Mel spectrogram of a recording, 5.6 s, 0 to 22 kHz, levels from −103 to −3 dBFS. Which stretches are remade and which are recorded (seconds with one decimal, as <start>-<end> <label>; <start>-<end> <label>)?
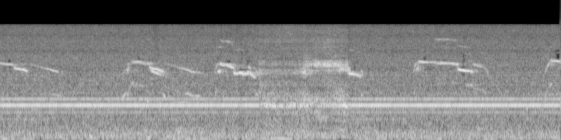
0.0-2.6 recorded; 2.6-3.5 remade; 3.5-5.6 recorded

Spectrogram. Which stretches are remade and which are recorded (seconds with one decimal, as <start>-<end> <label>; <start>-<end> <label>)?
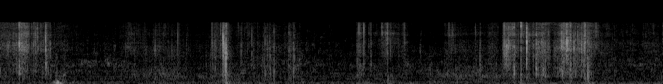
0.0-1.3 recorded; 1.3-2.4 remade; 2.4-3.3 recorded; 3.3-5.6 remade; 5.6-6.6 recorded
